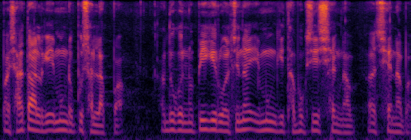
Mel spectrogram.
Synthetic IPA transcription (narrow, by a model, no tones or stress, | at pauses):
pɐsatalɡiimuŋdɐpusɐlːɐk̚pɐː | duɡɐnupiɡiɾolsinɐimuŋɡitʰɐbuk̚siseŋsenːɐbɐ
